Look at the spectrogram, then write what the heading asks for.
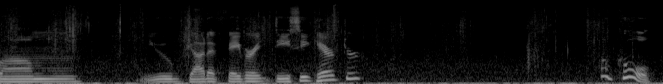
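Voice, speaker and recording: A man's voice: on the high side, a little mellow, slight background noise, exaggerated voice. A man voicing a chatty, mischievous talking head of a dullahan in a casual, rambling audio roleplay spoken straight to the listener. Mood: casual, curious. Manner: casual, rambling, hesitant with stammered repeats. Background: ambient forest sound effects.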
